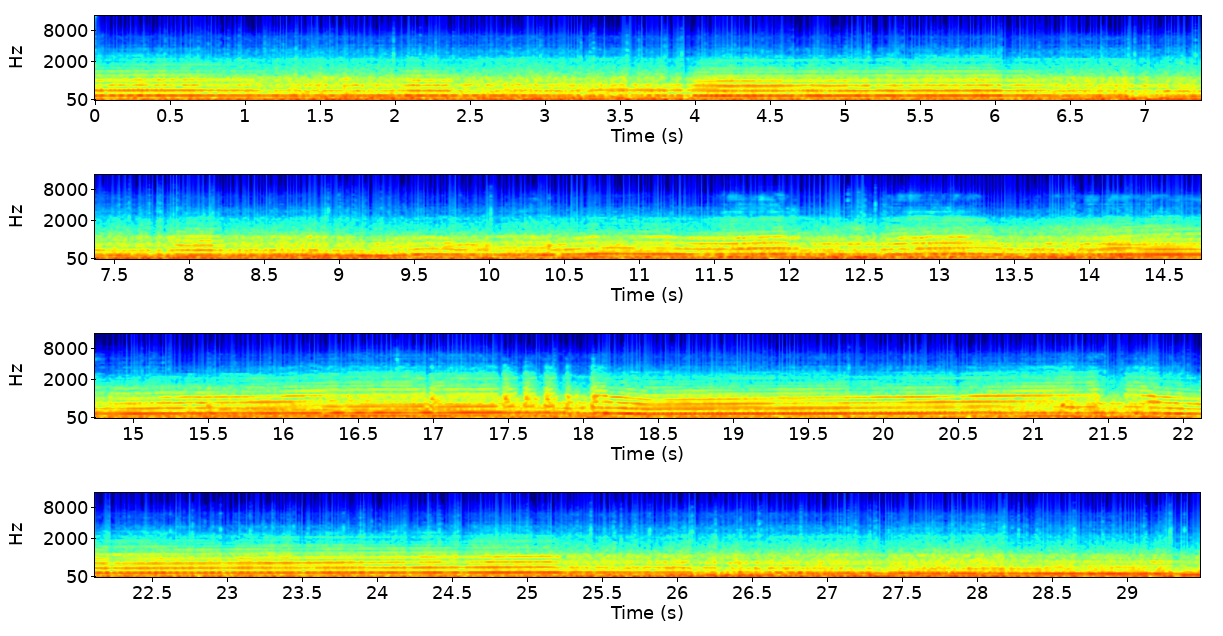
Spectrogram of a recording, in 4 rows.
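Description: In-cabin sound of a Honda Civic Type R EP3's 2.0-litre four-cylinder K20 i-VTEC engine lapping a circuit at speed. The pitch holds, wavers down and up through a braking and downshifting stretch, then climbs hard twice with a sudden drop at each upshift, and settles back to a steady note.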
